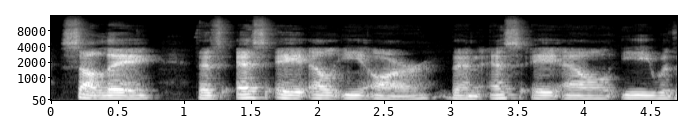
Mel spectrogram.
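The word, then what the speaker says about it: saler: same so now we have c row C Saleh that's s-a-l-e-r then s-a-l-e with an accent mark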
